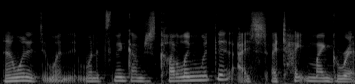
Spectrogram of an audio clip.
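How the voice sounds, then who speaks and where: A man with an ordinary speaking voice talks at a fairly quick pace with a fairly high pitch. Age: 20s. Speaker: college podcast co-host. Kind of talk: casual chat.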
